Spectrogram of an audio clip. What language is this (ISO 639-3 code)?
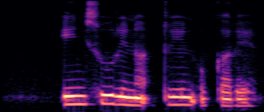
sat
